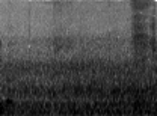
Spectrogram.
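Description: Steady rolling noise of Onewheel electric boards riding along an asphalt street, with a brief hiss near the end.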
